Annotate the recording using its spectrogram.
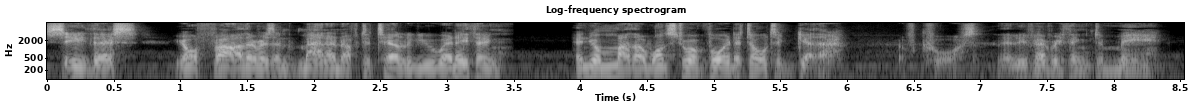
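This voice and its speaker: Putting on a gravelly, raspy character voice, a man speaks at a medium pitch and a moderate pace with fairly even intonation and big swings in loudness, against clear background noise. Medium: read story. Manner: stern, scolding.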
